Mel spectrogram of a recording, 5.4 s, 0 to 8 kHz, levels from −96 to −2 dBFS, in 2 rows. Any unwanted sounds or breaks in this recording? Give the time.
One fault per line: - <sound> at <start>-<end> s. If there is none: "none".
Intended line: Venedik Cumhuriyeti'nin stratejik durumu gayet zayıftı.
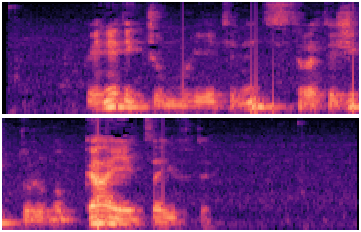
none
